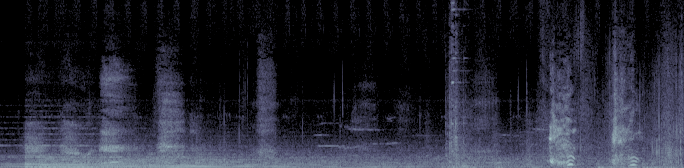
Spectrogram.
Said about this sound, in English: As she approaches, he coughs and starts to sit up.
